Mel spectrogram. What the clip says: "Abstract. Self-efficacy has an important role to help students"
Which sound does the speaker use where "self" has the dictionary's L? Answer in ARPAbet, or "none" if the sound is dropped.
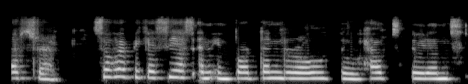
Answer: none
